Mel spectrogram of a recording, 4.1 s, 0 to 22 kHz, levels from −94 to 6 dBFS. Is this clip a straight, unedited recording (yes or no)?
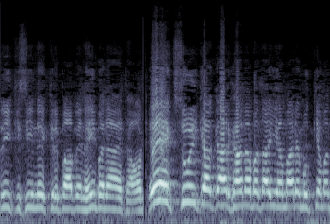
no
